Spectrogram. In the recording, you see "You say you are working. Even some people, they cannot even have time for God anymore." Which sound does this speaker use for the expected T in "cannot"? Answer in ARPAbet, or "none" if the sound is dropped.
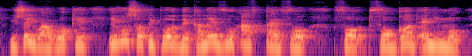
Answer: none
